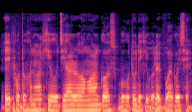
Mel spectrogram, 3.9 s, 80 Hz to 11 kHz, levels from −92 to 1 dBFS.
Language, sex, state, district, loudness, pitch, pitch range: Assamese, male, Assam, Sonitpur, -16 LUFS, 115 Hz, 110-120 Hz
